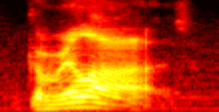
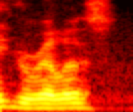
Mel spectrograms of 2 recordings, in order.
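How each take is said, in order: First: "Gorillas" stretched with a swooping rise and fall; "Gorillas" ending in a long "lahz"; playful drawn-out name. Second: Said in the usual way. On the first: Real, not acted. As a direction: draw out "Gorillas", opening the last vowel to AH. Repeats the name playfully after reading.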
